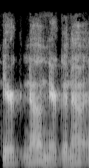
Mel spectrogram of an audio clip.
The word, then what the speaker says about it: Nirguna: But in the context of that framework, you know, Hinduism talks about, and you can help me with the pronunciation, Nirguna Brahman and Saguna Brahman, right? – Yes, that's right. – Can I say that better than I did? – Nirguna and Saguna is good. Yeah.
